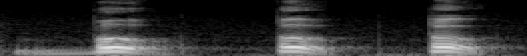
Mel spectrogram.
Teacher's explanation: boo which is a fourth tone by itself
